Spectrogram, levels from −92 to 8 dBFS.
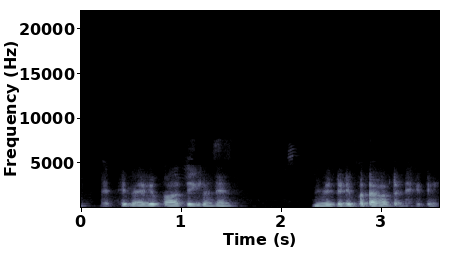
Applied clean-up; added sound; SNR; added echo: neural mask model DeepFilterNet 3.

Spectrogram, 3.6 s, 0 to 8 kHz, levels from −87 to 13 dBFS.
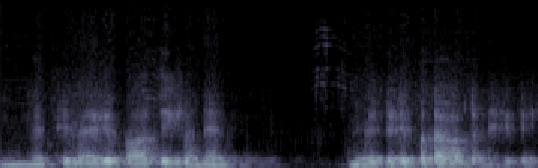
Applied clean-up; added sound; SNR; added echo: neural separator model SepFormer DNS4.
